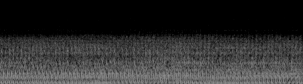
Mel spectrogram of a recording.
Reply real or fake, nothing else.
real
